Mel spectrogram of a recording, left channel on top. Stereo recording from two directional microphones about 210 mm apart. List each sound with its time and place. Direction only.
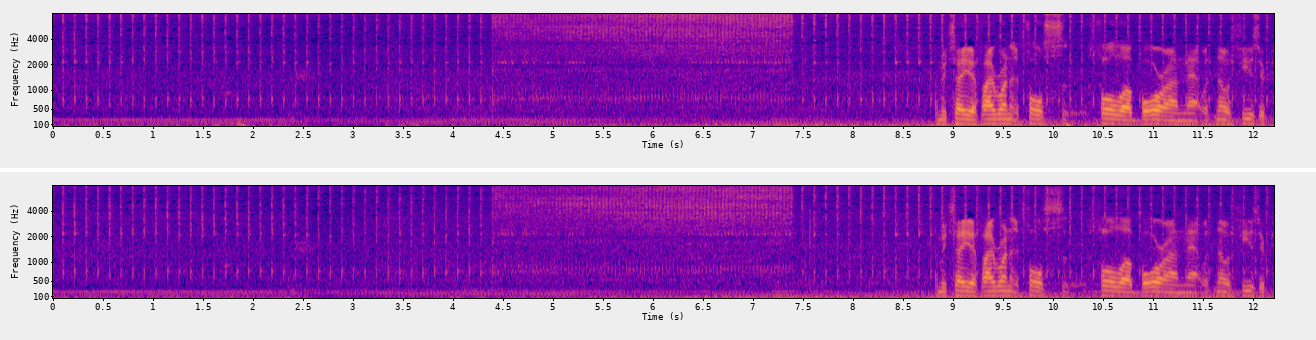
5.1 s jackhammer: centre (ahead or behind)
8.8 s speech: 20° left (ahead or behind)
